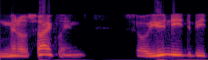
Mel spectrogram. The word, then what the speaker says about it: minocycline: It's pronounced like the bait fish, minocycline, minnow, okay?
